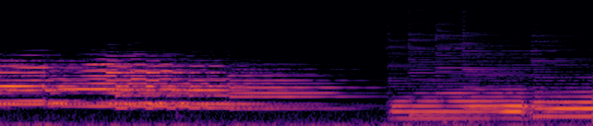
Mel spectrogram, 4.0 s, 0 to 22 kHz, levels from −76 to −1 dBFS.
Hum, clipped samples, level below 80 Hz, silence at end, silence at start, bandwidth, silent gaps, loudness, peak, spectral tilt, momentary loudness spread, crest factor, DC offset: none; under 0.1%; -56 dBFS; 0 s; 0 s; 16.5 kHz; none; -30 LUFS; -16 dBFS; -4 dB/octave; 14 LU; 16 dB; under 0.1%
